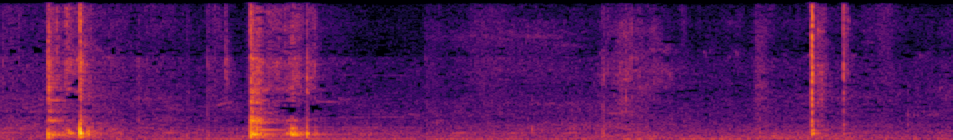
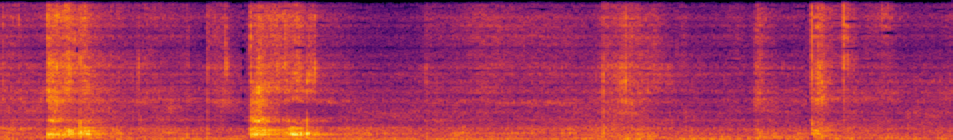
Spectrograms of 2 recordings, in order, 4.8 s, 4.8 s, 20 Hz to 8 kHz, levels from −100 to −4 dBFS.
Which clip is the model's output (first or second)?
second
